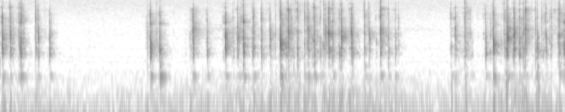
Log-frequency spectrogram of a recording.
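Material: Aluminium, plastic.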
